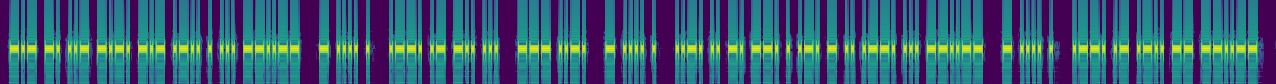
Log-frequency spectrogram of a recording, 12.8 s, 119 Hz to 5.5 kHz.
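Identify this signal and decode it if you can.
Morse code, heard as a keyed tone, about 40 wpm, 600 Hz. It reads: KNUCKLES, THE PADS OF THE FINGERTIPS, THE PALM,
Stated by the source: Morse code practice at 41 wpm, from CW med Gnister.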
